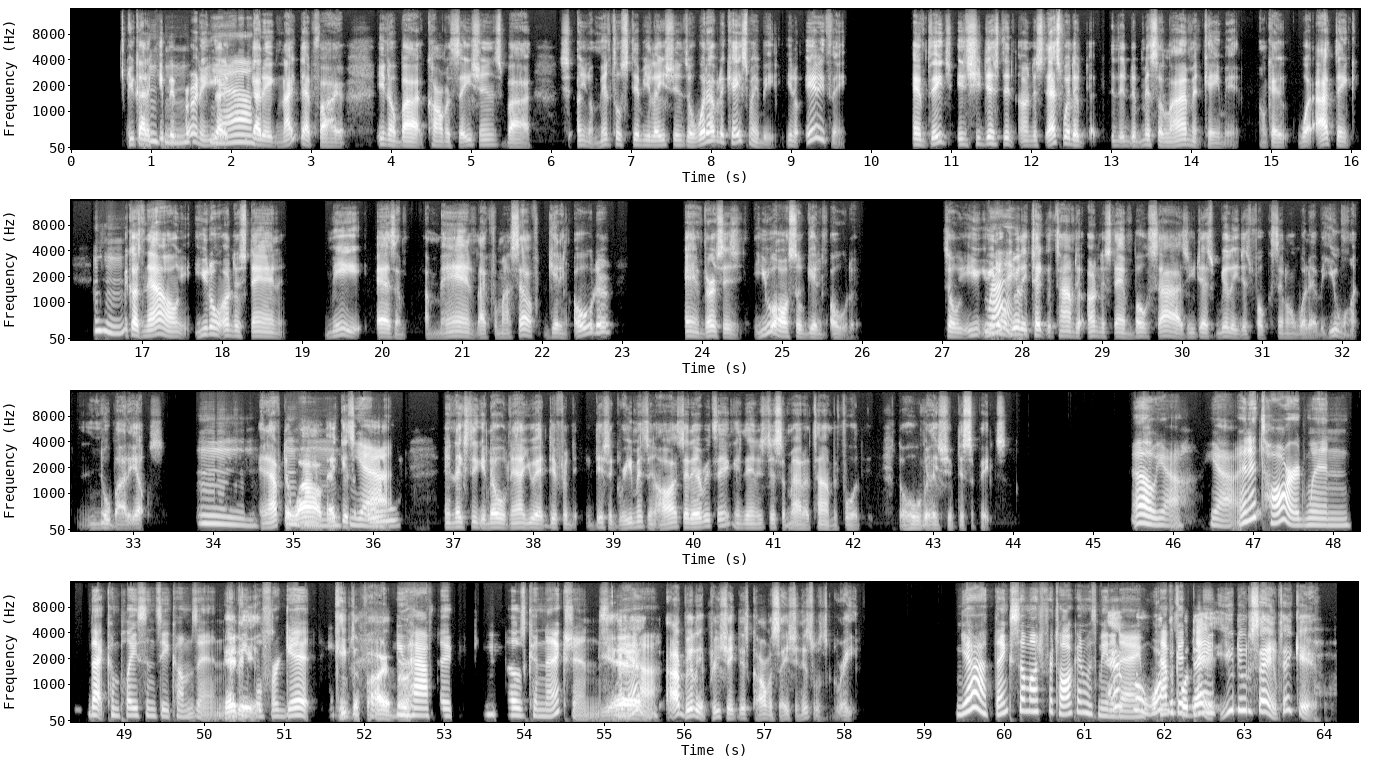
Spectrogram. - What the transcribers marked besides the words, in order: other background noise
- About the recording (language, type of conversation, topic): English, unstructured, How can I keep a long-distance relationship feeling close without constant check-ins?
- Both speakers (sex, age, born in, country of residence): female, 25-29, United States, United States; male, 60-64, United States, United States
